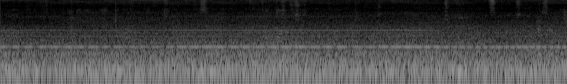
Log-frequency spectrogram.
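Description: A steady engine whine hums beneath the rumble.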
